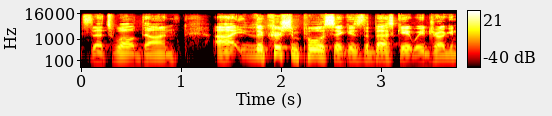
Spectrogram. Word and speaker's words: Pulisic: Pulisic is the correct pronunciation. Pulisic. I want to say that right. – Yes. – Pulisic.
